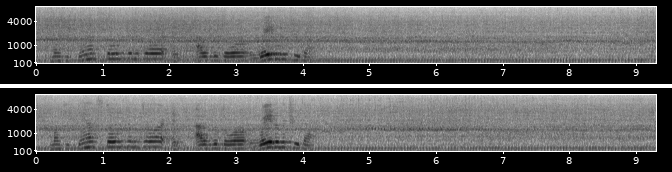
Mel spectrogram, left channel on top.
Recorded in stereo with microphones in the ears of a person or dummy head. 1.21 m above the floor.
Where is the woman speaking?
45° right (ahead or behind), 1.2 m.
